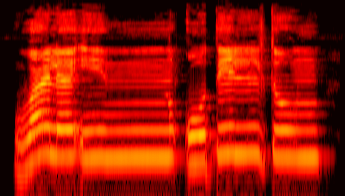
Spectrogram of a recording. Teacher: وَلَئِن قُتِلْتُمْ، یہاں دیکھیں وَلَئِن، یہاں نون ساکن ہے، نون ساکن کے بعد جو ہے قوف آ رہا ہے، اور قوف جو ہے اکفا کا ورڈ ہے، تو ہم یہاں اکفا کریں گے، نون ساکن کی آواز کو ناک میں چھپائیں گے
